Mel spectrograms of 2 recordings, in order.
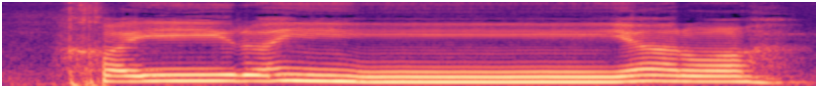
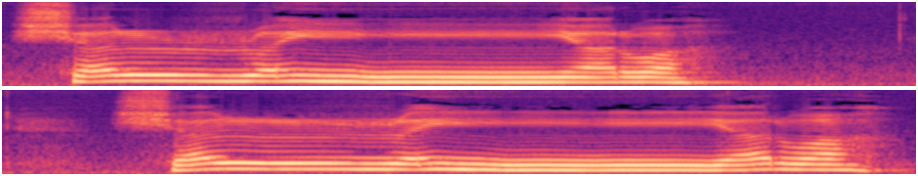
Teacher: میں نے غنہ کیا نا، ناک میں آواز نکالی ہے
